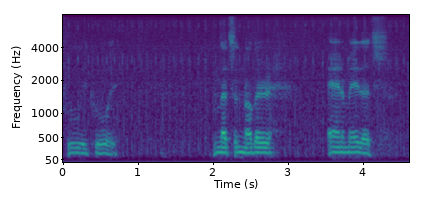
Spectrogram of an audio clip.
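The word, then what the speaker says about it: FLCL: It's pronounced Fooly And that's another anime that's got a large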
